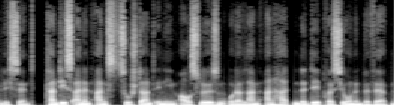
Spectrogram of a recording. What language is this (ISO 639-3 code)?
deu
